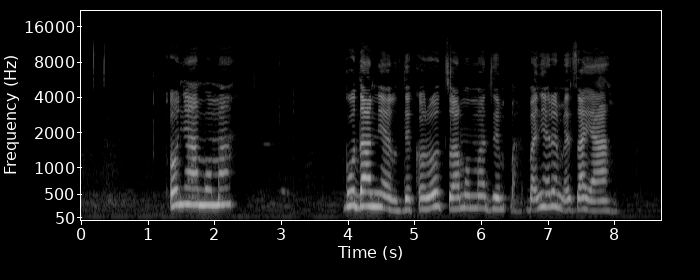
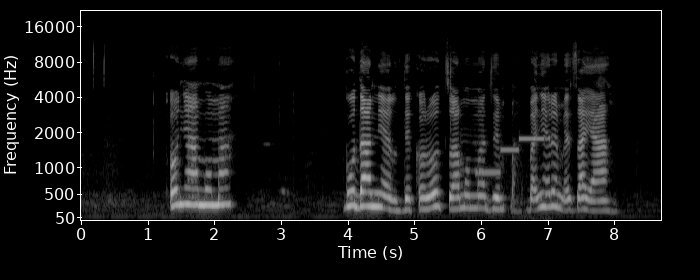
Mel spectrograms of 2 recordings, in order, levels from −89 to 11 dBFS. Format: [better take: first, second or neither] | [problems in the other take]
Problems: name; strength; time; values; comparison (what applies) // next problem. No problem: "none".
first | background sound (Telephone); 13 dB below the speech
